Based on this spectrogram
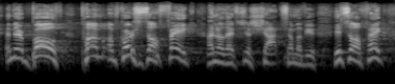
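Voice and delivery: normal talking voice

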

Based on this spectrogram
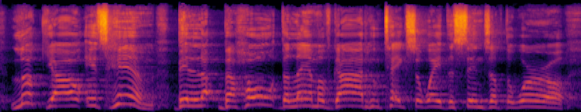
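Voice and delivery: high, eager announcing of the Lamb; excited. Acted. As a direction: point him out with sudden joy. John the Baptizer voiced excitedly.

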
